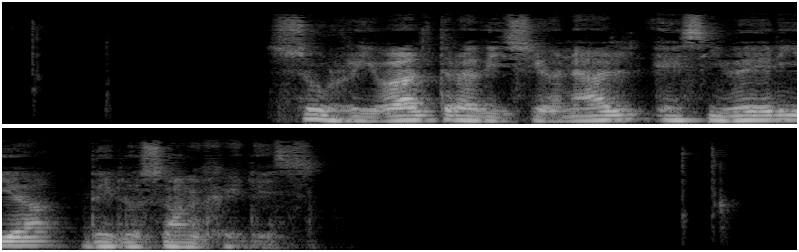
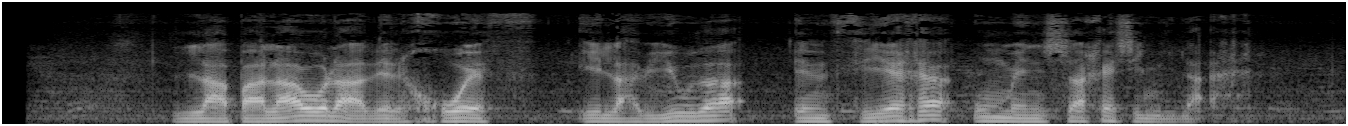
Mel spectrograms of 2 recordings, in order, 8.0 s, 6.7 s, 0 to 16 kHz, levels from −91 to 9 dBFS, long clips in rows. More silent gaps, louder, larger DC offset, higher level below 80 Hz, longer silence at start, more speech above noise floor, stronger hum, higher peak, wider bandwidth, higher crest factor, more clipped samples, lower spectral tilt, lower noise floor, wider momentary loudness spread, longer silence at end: neither; second, -26 LUFS vs -21 LUFS; neither; second, -64 dBFS vs -42 dBFS; first, 1.35 s vs 0.35 s; first, over 65 dB vs 26 dB; neither; about the same, -6 dBFS vs -4 dBFS; about the same, 11 kHz vs 11.5 kHz; about the same, 22 dB vs 18 dB; neither; about the same, -6.5 dB/octave vs -7 dB/octave; first, under -90 dBFS vs -47 dBFS; about the same, 17 LU vs 16 LU; first, 2.45 s vs 0.5 s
